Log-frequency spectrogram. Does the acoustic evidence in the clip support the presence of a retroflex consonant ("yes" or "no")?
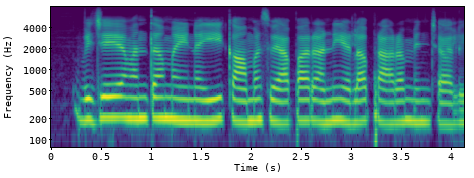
no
